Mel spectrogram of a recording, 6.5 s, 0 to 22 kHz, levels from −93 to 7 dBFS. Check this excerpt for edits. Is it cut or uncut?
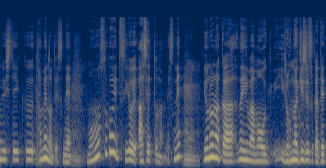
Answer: uncut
